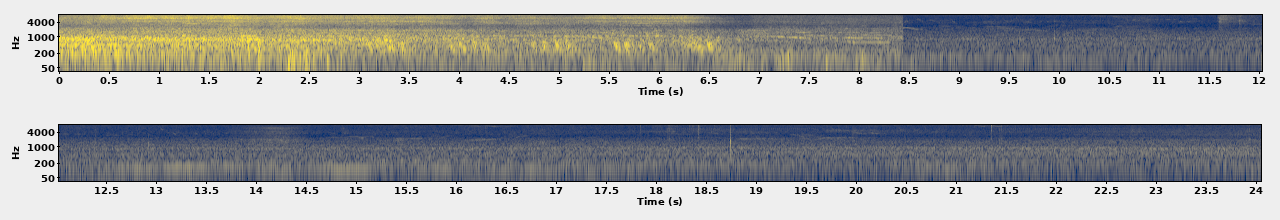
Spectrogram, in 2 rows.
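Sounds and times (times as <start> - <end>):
electric train hum: 0.0 - 8.5.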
